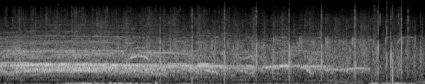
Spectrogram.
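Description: A live audience applauds and cheers at the Bainbridge Island Museum of Art. Dense, loud clapping with a few whoops is sustained throughout and thins slightly toward the end.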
